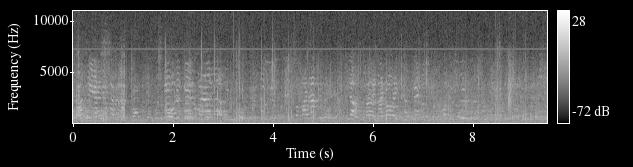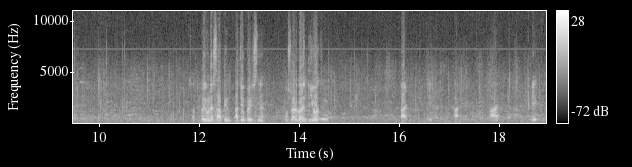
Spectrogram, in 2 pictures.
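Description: Boys talk and call out with animation.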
